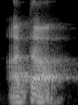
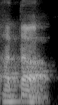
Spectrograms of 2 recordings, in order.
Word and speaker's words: hatha: Probably taking up from there, they don't pronounce the hatha properly. They're making it as atha, hatha, hatha.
